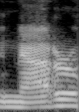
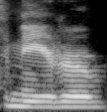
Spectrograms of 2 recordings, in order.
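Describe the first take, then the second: First: The first vowel sounds like the one in 'ladder'. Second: The first vowel sounds like the one in 'later'. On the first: The speaker calls it right. "like ladder" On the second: The speaker calls it wrong. "like Ralph Nader, but he said it wrong"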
